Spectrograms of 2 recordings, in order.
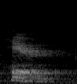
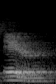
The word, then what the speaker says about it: heir: I used to think it was pronounced hair, because there's an H. I didn't realize it was actually a silent H. It's heir, right?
